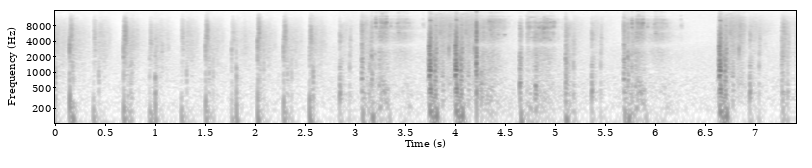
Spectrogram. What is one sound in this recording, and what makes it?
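A game character's footsteps run on a hard floor.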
